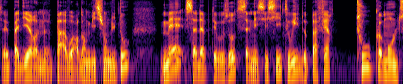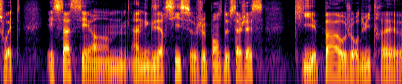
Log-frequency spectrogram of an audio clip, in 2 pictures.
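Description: On a very clean recording with a silent background, a man with a normal speaking voice talks at a moderate pace in a fairly low pitch, with ordinary pitch variation and very even loudness. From Paris, France. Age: 40s. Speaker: business leader. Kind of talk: radio interview. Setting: radio studio.

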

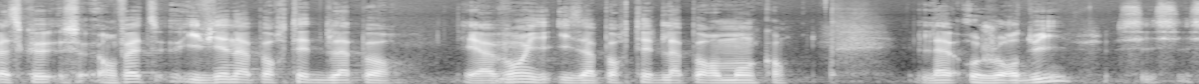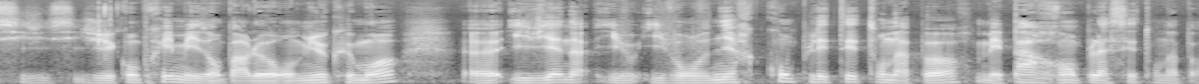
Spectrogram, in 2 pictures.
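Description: A man with an ordinary speaking voice talks at a moderate pace, his fairly low pitch held in fairly even intonation. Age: 30s. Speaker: mortgage broker entrepreneur. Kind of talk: interview.

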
